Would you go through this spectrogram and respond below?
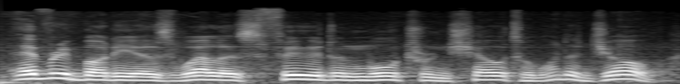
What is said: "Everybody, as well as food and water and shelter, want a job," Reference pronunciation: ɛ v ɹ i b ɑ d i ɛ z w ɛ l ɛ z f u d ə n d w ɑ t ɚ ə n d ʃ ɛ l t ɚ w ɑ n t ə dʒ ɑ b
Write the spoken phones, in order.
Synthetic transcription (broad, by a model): ɛ v ɹ i b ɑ d i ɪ z w ɛ l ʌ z f u d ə n w ɑ t ɚ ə n ʃ ɛ l t ɚ w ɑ t ə dʒ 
